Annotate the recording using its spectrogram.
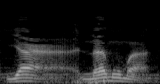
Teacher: Ain punya sifat tawassut, alirkan sedikit bunyi ainnya.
